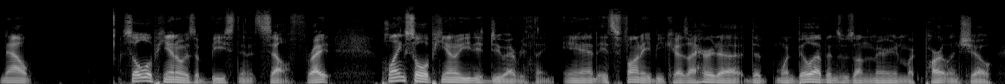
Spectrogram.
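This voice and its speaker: Very deep-voiced sick man hosting a podcast. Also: darkish tone, dry recording, clean studio sound. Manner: rambling and eager, with many restarts and occasional coughs. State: sick, voice lower than usual. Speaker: podcast host and jazz piano teacher. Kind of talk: casual solo podcast monologue.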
